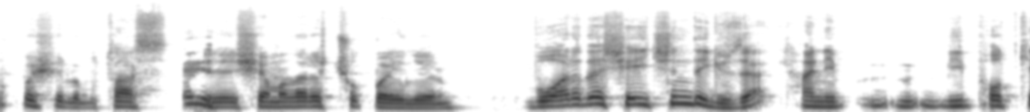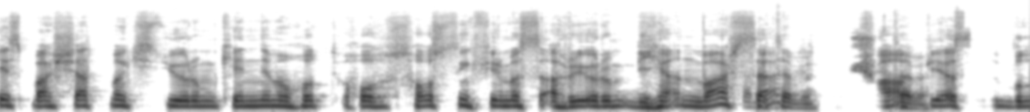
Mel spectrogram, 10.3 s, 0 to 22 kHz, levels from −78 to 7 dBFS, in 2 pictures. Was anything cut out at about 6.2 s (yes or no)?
no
